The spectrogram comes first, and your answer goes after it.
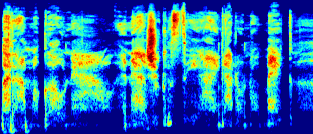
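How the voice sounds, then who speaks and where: A woman whispering at a moderate pace. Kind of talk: ASMR whisper video. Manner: whispered.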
